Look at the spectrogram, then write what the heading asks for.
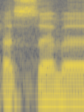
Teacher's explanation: Alif lam syamsiyah yaitu alif lam yang tertulis dan kemudian diidgamkan kepada huruf setelahnya itu huruf sin sehingga sinnya berharakat tasdid · panjangkan bunyi ma karena ia dihukumi dengan bacaan mad wajib muttasil. Terjadi sebab karena adanya hamzah yang datang setelah huruf mad berupa alif, maka bunyi suara ma dipanjangkan empat atau lima harakat.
